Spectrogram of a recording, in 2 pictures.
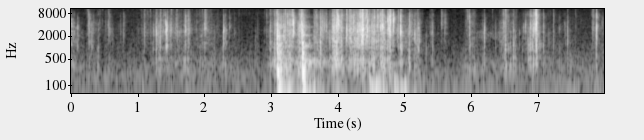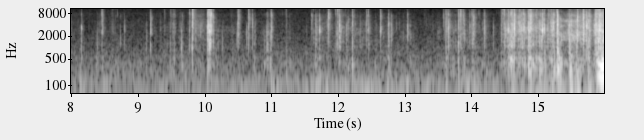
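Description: Clear plastic bags crinkling and crackling as the petri dishes sealed inside them are handled, in irregular bursts. The loudest stretch comes about three to five seconds in.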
